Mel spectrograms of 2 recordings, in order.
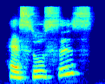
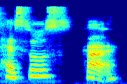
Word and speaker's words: Jesus': And sometimes people will try to say Jesus's. This is a little bit tricky on pronunciation. This is Jesus car.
